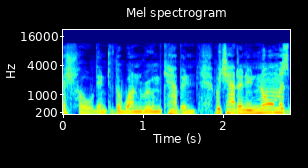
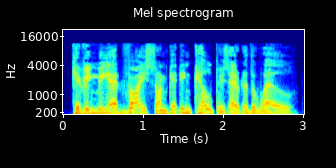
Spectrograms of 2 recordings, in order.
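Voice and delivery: usual speaking voice

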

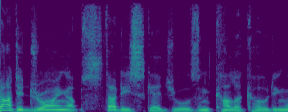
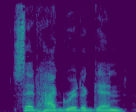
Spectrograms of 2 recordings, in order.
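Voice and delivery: ordinary delivery

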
